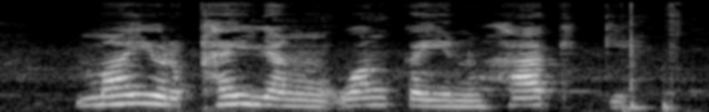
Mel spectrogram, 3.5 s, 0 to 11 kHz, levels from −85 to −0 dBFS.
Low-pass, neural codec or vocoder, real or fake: 9.9 kHz; none; real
